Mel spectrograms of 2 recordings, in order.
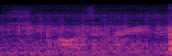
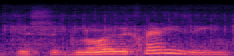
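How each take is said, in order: First: Barely audible whisper; whispered self-talk. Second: Said in the usual way. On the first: Retold or imitated. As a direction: whisper it to yourself under your breath. Repeats it under the breath.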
